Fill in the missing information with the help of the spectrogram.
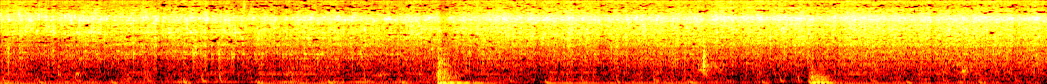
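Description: Marinated mutton chops sizzling in hot oil on a grill pan, a steady frying hiss. Two dull knocks about four and eight seconds in as more chops are set down in the pan.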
